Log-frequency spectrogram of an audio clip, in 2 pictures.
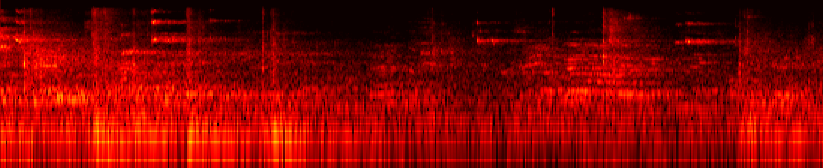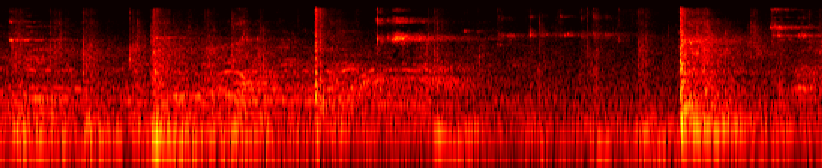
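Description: Indistinct voices in a school gymnasium, with a ball thudding on the hardwood floor or being struck several times at irregular moments.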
